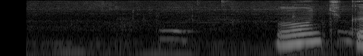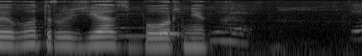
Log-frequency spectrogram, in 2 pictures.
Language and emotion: Russian, neutral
